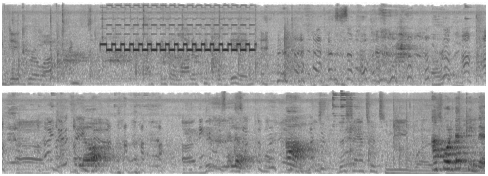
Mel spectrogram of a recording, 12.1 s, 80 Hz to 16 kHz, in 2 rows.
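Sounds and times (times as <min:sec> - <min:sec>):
electronic telephone ringer trilling: 0:01.2 - 0:03.2.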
